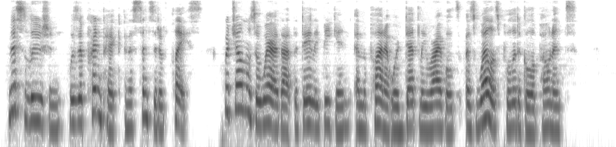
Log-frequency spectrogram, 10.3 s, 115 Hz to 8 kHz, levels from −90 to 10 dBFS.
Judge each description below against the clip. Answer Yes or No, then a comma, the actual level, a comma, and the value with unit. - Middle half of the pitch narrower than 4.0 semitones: Yes, average, 3.4 semitones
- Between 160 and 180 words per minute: Yes, average, 170 wpm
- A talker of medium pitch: No, high, 205 Hz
